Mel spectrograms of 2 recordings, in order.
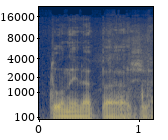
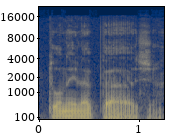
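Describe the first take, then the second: No difference in how they are said.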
